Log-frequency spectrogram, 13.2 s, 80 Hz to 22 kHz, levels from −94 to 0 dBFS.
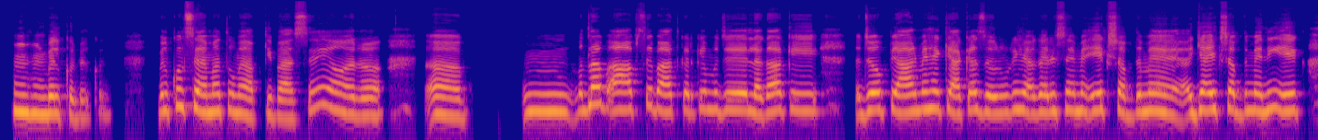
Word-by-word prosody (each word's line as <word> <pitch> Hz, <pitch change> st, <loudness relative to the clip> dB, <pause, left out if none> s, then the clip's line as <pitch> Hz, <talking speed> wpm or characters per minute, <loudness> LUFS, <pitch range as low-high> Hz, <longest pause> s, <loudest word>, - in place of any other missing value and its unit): हुँ, 250 Hz, -1 st, +5 dB
हुँ। 235 Hz, -1 st, +1 dB
बिल्कुल, 230 Hz, -3 st, 0 dB
बिल्कुल। 200 Hz, +4 st, -15 dB, 0.5 s
बिल्कुल, 260 Hz, +5 st, 0 dB
सहमत 255 Hz, -4 st, +2 dB
हूँ 255 Hz, -, -1 dB
मैं 235 Hz, -, 0 dB
आपकी 205 Hz, +1 st, -4 dB
बात 200 Hz, -2 st, -2 dB
से 300 Hz, +11 st, -4 dB
और 235 Hz, -5 st, -1 dB, 0.7 s
अ, 215 Hz, -2 st, +1 dB, 0.6 s
उम, 255 Hz, 0 st, 0 dB, 0.2 s
मतलब 335 Hz, +5 st, +4 dB
आपसे 275 Hz, +3 st, 0 dB
बात 250 Hz, -3 st, +1 dB
करके 265 Hz, +2 st, -4 dB
मुझे 270 Hz, 0 st, +2 dB
लगा 245 Hz, +1 st, +2 dB
कि 260 Hz, -1 st, -4 dB, 0.4 s
जो 270 Hz, +3 st, +6 dB
प्यार 250 Hz, -2 st, +2 dB
में 275 Hz, +1 st, +1 dB
है, 285 Hz, -1 st, +2 dB
क्या-क्या 270 Hz, -1 st, 0 dB
ज़रूरी 245 Hz, +1 st, 0 dB
हैं। 270 Hz, -, +2 dB
अगर 240 Hz, +1 st, 0 dB
इसे 260 Hz, +2 st, -2 dB
मैं 260 Hz, -1 st, -1 dB
एक 260 Hz, +2 st, 0 dB
शब्द 245 Hz, -5 st, -2 dB
में 240 Hz, -7 st, 0 dB
या 275 Hz, -, +5 dB
एक 270 Hz, 0 st, +3 dB
शब्द 270 Hz, -4 st, 0 dB
में 265 Hz, -1 st, 0 dB
नहीं 275 Hz, +3 st, 0 dB
एक 260 Hz, -1 st, -1 dB
255 Hz, 180 wpm, -28 LUFS, 235-270 Hz, 0.7 s, जो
